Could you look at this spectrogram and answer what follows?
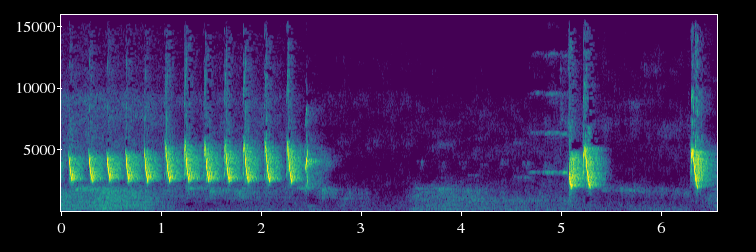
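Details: Sooty-headed bulbul song used to attract wild birds: a fast run of about twelve crisp, evenly spaced chirps, then a silent pause, followed by two separate doubled chirps.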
